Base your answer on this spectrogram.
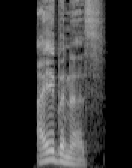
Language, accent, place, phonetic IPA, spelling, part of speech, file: German, Germany, Berlin, [ˈaɪ̯bənəs], eibenes, adjective, De-eibenes.ogg
- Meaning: strong/mixed nominative/accusative neuter singular of eiben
